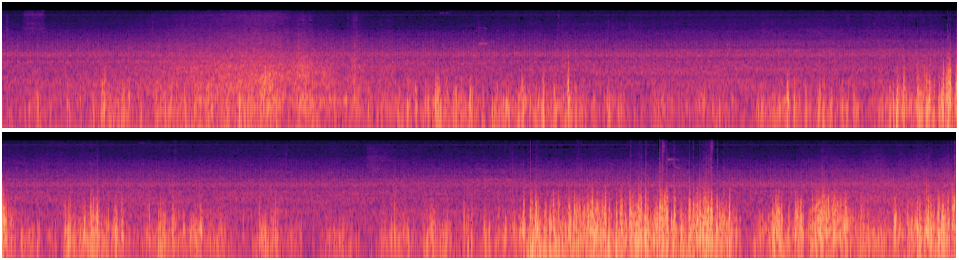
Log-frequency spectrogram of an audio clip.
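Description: Diesel engines of wheel loaders and dump trucks working an open sand excavation, a continuous mechanical rumble that swells in uneven surges, loudest in the last few seconds.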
